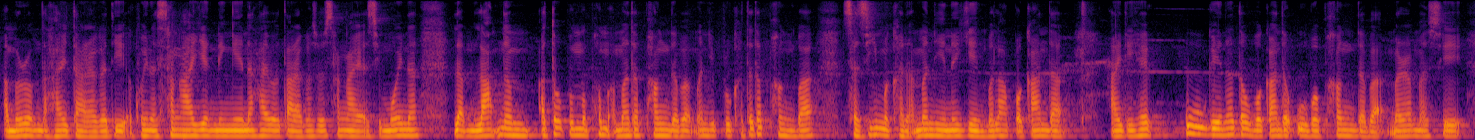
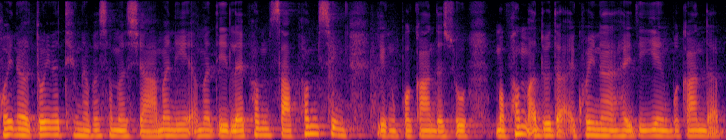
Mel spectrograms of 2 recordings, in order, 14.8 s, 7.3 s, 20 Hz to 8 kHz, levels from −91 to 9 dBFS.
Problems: background sounds at intervals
